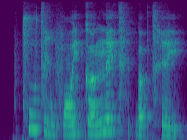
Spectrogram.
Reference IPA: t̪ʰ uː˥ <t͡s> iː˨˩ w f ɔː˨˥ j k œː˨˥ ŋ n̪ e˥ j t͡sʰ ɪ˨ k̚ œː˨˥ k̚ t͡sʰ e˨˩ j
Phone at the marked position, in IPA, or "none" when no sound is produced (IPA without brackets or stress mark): t͡s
